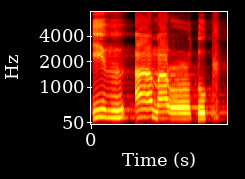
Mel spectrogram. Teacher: Jadi tafkhim itu artinya tebal bunyi ro ini kita harus kurangi getarannya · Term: Ro tafkhim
